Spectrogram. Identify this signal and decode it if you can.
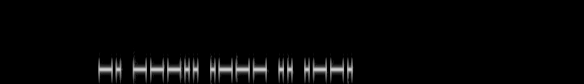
Morse code, heard as a keyed tone, about 28 wpm, 700 Hz. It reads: N8JIP
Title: USA Call Signs - 5 Characters - Repeated 2x - 28wpm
